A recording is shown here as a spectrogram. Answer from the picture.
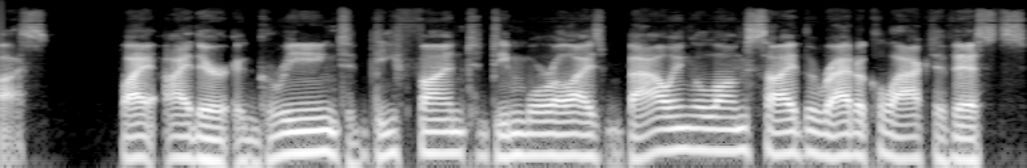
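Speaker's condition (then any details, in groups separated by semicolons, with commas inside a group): No condition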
